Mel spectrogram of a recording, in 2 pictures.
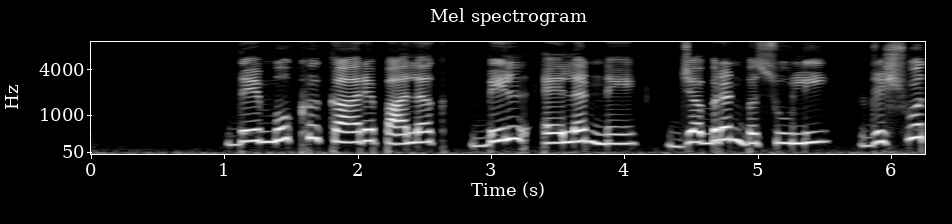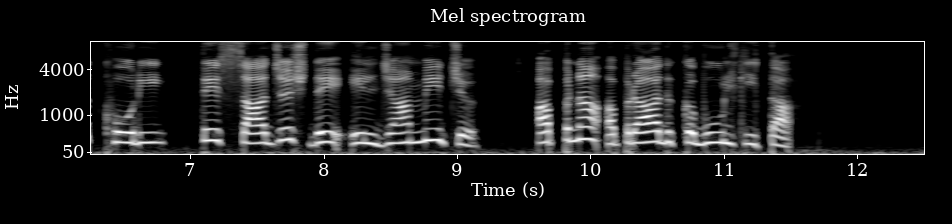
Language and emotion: Dogri, neutral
